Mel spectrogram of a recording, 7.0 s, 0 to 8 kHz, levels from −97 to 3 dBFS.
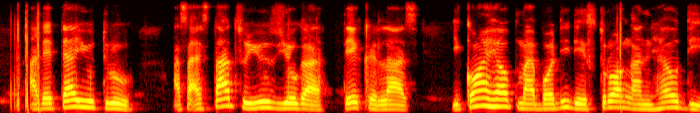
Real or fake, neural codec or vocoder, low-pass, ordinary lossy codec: real; none; 7.2 kHz; Opus, 24 kbps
